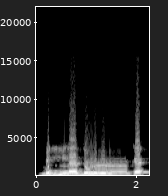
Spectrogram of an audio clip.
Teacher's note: நூனுடைய குன்னா சப்தமும் இங்க இருக்காது, முழுமையாக நூன் லாமுக்குள்ளே வந்து விட்டது, நூனுடைய மூக்கந்தன் ஒலி கூட இங்கு இல்லை. எனவேதான் பிலா குன்னா மில்லதுன்க.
